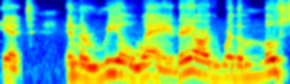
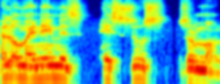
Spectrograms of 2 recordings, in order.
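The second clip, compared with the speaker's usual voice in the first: clumsy, badly done rough non-native English accent; 3 semitones lower than usual. Recalling how a man introduced himself at a meeting, poor impression of Jesus Zermono. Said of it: "that is not a good impression of him".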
